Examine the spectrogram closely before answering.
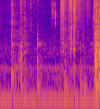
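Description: Scissors snip through a foil wrapper.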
